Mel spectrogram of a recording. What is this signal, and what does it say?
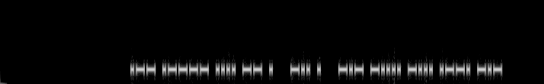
Morse code, heard as a keyed tone, about 46 wpm, 700 Hz. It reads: W1HME DE K6BPK
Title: USA Callsign DE Callsign - 5 Characters - 45wpm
